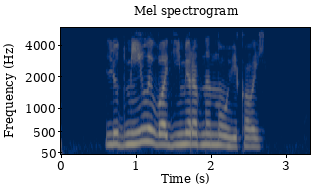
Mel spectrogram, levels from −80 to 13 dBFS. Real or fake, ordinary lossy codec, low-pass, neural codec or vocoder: fake; MP3, 48 kbps; 5.4 kHz; codec, 16 kHz, 16 kbps, FreqCodec, larger model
